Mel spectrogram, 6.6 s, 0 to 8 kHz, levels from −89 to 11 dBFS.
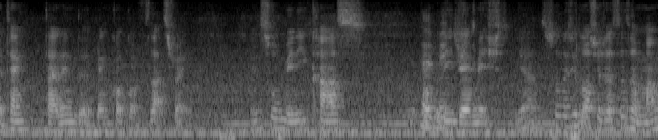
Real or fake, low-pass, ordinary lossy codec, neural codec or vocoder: real; none; none; none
